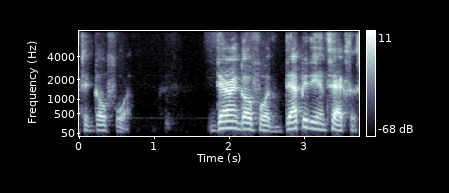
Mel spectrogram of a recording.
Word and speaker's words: Goforth: Goforth. Darren Goforth, not Gold, Goforth. Like to go forth.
